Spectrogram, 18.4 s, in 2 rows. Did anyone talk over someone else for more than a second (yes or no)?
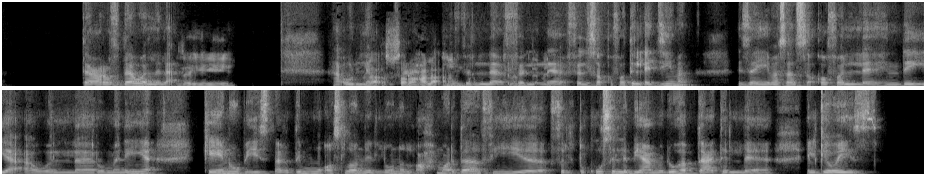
yes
